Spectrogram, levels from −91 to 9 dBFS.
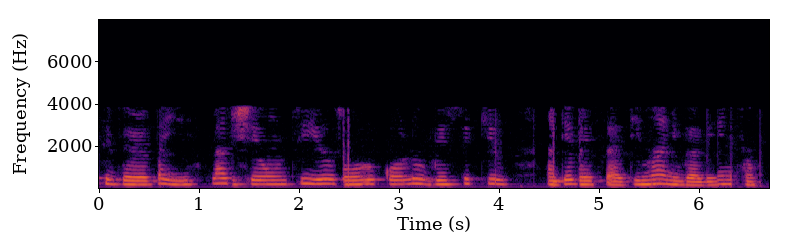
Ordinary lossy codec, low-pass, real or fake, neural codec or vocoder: AAC, 16 kbps; 7.2 kHz; real; none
